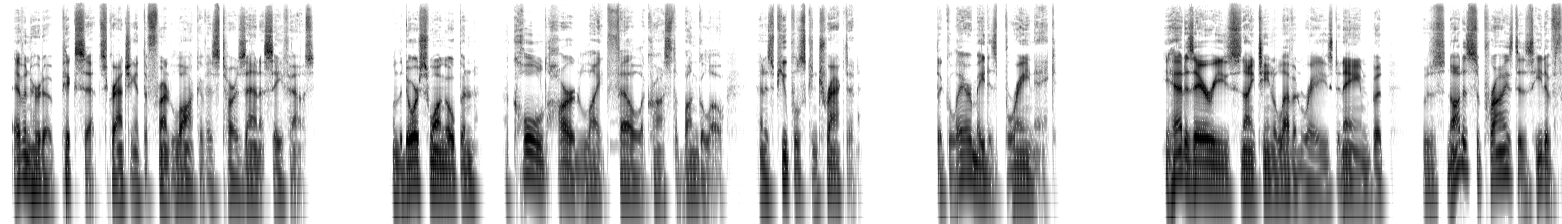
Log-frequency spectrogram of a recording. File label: Thriller Audiobook Sample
